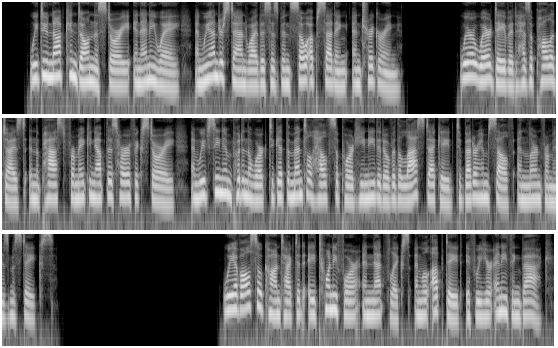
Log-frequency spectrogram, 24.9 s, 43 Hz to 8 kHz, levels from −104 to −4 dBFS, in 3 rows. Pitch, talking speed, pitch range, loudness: 180 Hz, 185 wpm, 165-200 Hz, -22 LUFS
